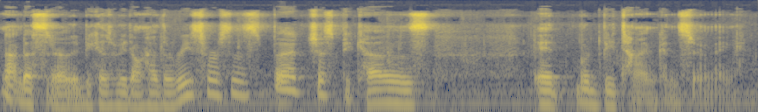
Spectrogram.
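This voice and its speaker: Fairly quick speech with audible room echo. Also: man. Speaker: gaming youtuber. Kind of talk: game walkthrough narration. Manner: halting.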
